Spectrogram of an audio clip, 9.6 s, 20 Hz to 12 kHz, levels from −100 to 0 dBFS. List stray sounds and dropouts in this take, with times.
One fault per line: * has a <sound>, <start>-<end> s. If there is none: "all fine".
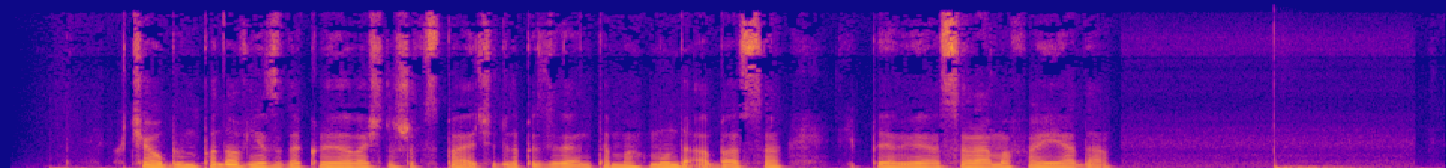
* has a thud, 8.5-9.3 s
